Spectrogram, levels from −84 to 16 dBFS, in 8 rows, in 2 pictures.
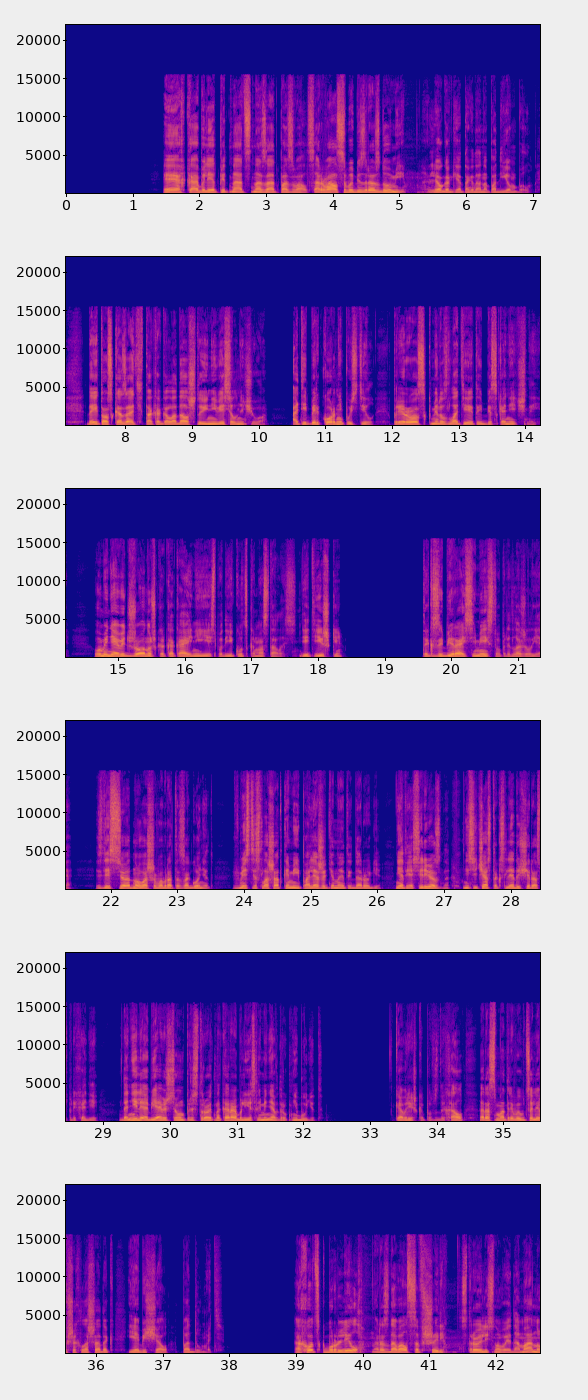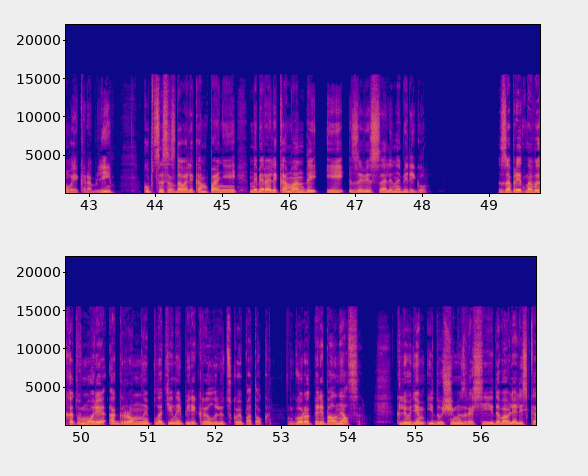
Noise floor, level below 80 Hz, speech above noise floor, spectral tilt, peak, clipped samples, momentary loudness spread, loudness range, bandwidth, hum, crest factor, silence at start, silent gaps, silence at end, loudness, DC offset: -76 dBFS; -52 dBFS; 59 dB; -4.5 dB/octave; -2 dBFS; under 0.1%; 12 LU; 5 LU; 16 kHz; none; 16 dB; 1.45 s; 18.89-19.56 s, 32.82-33.28 s, 38.28-38.96 s, 48.55-49.06 s; 0 s; -17 LUFS; under 0.1%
